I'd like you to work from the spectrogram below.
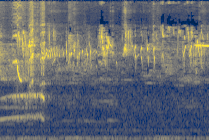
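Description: Forest birds gathering, with bright chirps and tweets that are sharp up front, followed by scattered fainter calls over a soft background.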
